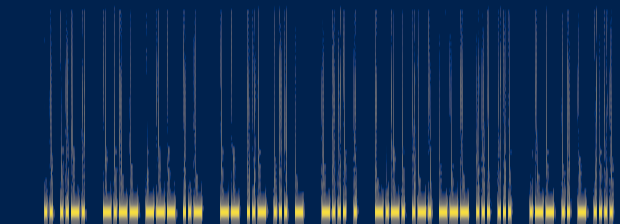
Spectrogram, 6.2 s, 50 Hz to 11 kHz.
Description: Morse code, heard as a keyed tone, about 46 wpm, 700 Hz. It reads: IF YOU MUST BE CROSS WITH
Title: Sentences from Top 1000 Words - Review Part 1 - 45wpm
